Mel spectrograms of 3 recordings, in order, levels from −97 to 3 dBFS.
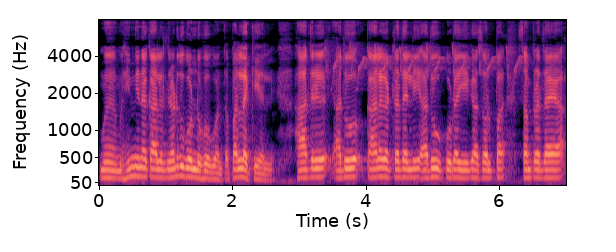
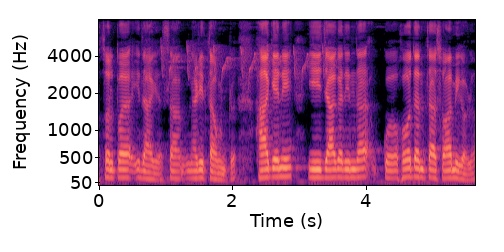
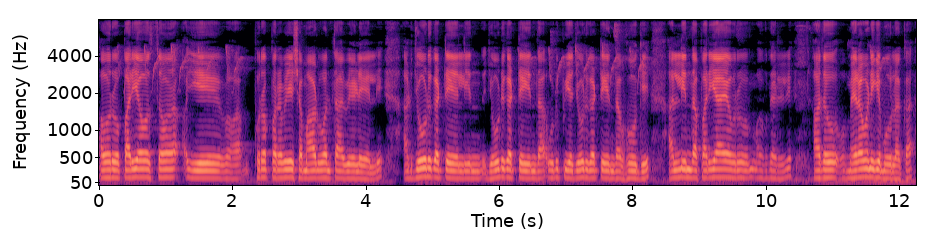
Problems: none marked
